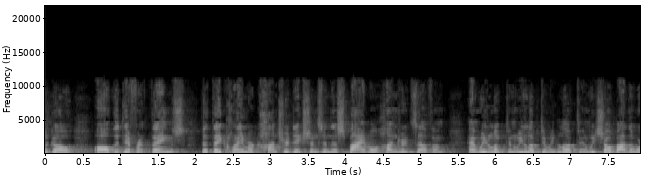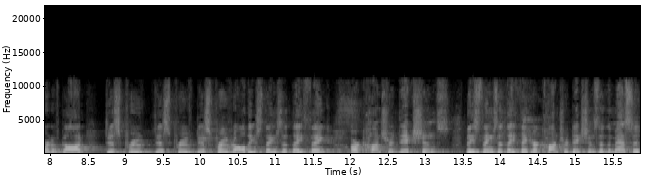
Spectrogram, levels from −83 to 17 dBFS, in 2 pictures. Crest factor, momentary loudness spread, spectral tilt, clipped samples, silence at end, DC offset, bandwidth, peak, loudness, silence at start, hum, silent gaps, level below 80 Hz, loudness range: 18 dB; 7 LU; -5.5 dB/octave; under 0.1%; 0 s; under 0.1%; 11.5 kHz; -4 dBFS; -23 LUFS; 0 s; none; none; -60 dBFS; 2 LU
